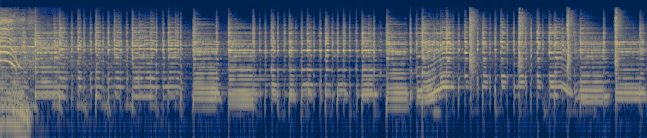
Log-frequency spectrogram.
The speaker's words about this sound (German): Hören wir uns seine Gitarre einfach mal an, oder? Vielleicht. Die ist doch so wunderschön.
